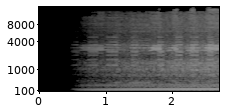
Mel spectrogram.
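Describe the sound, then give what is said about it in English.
After a moment of silence, the noise of heavy road traffic swells in and grows steadily louder, with a sustained, steady horn-like tone blaring over the rumble of many cars. No one speaks. “There are just too many cars these days. The traffic seems to get worse and worse.”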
